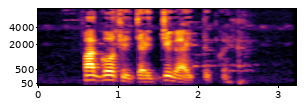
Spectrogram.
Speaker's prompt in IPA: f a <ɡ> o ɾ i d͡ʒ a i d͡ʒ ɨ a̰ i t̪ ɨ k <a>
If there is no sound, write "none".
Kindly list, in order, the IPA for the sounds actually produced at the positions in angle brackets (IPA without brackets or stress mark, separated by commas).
ɡ, e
